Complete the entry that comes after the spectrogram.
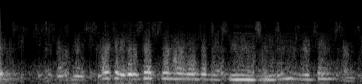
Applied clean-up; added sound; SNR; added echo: neural separator model SepFormer DNS4.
